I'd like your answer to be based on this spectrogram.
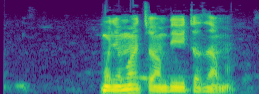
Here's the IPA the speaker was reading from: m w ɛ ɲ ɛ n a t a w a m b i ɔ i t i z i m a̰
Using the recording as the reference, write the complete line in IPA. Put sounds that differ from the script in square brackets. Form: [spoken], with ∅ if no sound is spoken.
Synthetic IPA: m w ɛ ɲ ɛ [m] a [t͡ʃ] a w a m b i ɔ i t [a] z [a] m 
